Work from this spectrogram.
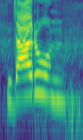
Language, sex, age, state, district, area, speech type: Bengali, female, 18-30, West Bengal, Paschim Medinipur, rural, read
